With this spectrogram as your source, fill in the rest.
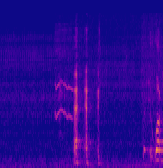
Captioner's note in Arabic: يضحك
